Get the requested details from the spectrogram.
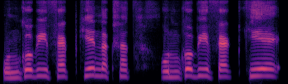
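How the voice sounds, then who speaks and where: A man explains astrology as a podcast guest in a smooth, resonant voice. His pitch sits a little high. The recording is dry and close. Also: steady tone, a little mellow, no room sound. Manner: reads scripture verses slowly, then explains in conversational tones.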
